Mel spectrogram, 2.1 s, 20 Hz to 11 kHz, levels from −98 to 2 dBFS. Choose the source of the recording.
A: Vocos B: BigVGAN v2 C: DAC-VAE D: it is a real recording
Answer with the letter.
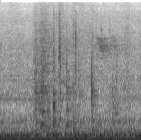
D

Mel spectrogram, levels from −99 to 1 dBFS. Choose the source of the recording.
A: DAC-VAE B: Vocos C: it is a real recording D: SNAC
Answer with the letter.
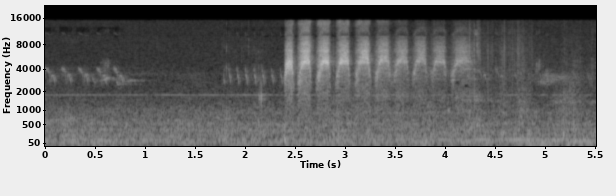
C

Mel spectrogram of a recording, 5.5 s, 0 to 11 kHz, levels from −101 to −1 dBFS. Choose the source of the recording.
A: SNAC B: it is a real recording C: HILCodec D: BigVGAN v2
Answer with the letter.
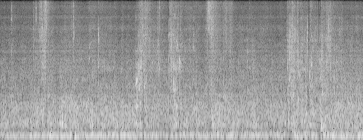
C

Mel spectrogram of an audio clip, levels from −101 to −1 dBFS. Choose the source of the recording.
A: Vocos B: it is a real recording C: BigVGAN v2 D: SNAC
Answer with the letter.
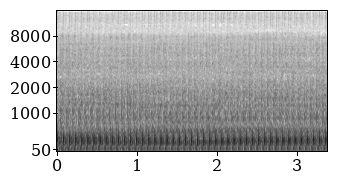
B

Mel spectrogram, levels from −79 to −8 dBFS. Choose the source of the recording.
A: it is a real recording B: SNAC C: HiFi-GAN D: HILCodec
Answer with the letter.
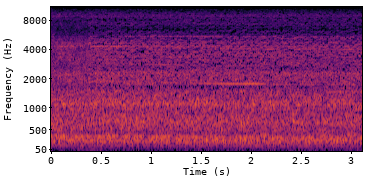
A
